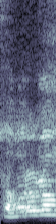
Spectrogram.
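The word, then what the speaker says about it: স্মরণম: আর আমরা সামনে যদি মফালা থাকে তাহলে আমি যেহেতু বলেছি দন্ত সকে স উচ্চারণ করতে হবে, সেটাই আমরা যদি সমরণম বোঝো, মামেকম সমরণম বোঝো বলি আমরা, তার খুব তো ভুল হওয়ার কথা না।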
